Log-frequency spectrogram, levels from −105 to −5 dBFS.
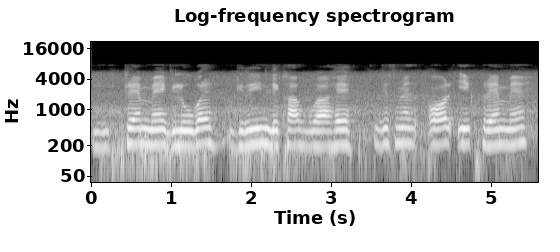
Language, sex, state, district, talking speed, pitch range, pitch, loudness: Hindi, female, Uttar Pradesh, Lalitpur, 130 wpm, 195-215 Hz, 210 Hz, -15 LUFS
